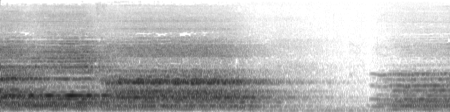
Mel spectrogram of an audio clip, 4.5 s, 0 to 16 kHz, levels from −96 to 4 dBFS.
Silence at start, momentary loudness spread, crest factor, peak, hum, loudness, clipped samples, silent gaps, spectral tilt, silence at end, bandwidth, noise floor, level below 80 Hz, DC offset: 0 s; 18 LU; 16 dB; -4 dBFS; none; -18 LUFS; under 0.1%; none; -6.5 dB/octave; 0 s; 11 kHz; -58 dBFS; -58 dBFS; under 0.1%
